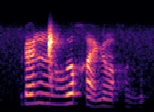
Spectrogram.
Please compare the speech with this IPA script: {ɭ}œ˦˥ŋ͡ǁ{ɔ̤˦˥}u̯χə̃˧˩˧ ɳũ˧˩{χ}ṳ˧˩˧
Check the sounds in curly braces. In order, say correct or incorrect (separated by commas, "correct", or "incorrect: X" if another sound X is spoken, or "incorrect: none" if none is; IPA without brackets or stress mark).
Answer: incorrect: ɽ, correct, correct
